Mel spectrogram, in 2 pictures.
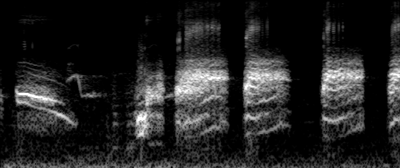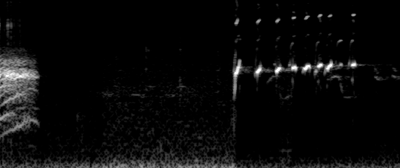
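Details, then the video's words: A white-rumped shama singing a fighting song with tail flicking: five harsh, buzzy, scratchy bursts, then a pause, then a quick run of high, thin, clipped notes. "kích chòe lửa hót đấu"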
